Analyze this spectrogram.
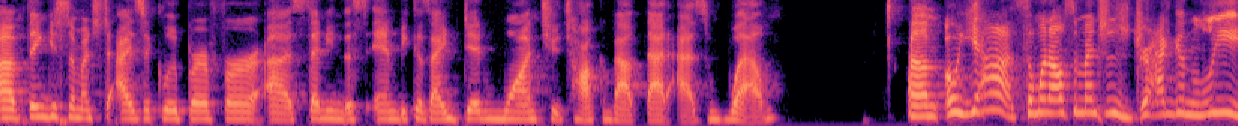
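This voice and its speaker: With a Southern California accent, a woman talks at a fairly quick pace in an animated tone with very wide pitch swings. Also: medium pitch for a woman. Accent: Valley girl. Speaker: pro wrestling podcast host. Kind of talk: casual show recap with live chat. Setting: live stream.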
